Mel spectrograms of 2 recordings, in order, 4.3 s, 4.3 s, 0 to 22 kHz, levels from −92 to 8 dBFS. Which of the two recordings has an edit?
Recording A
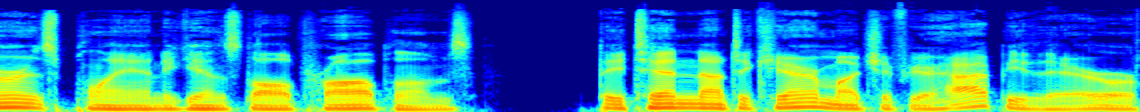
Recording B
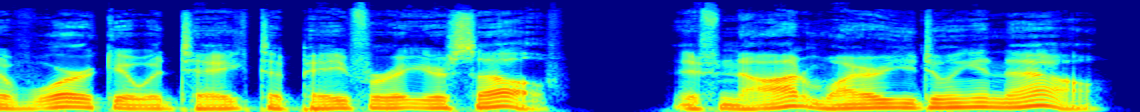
B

